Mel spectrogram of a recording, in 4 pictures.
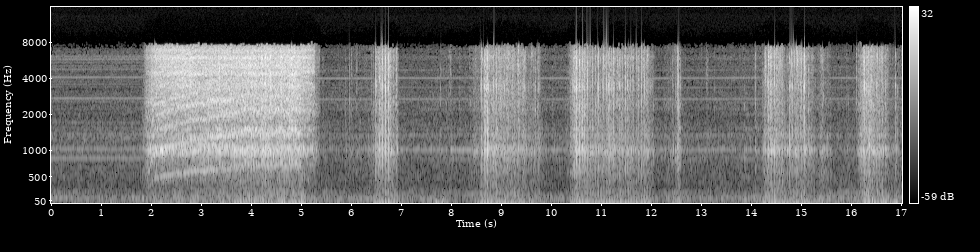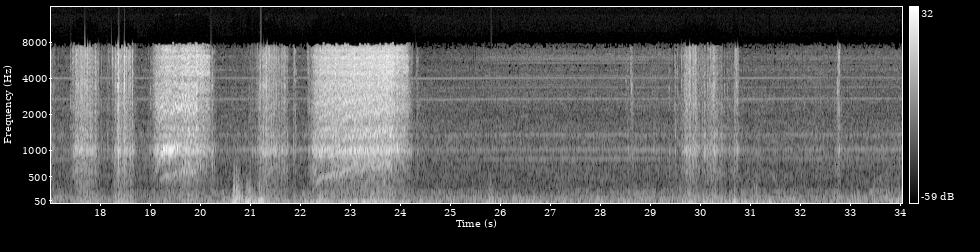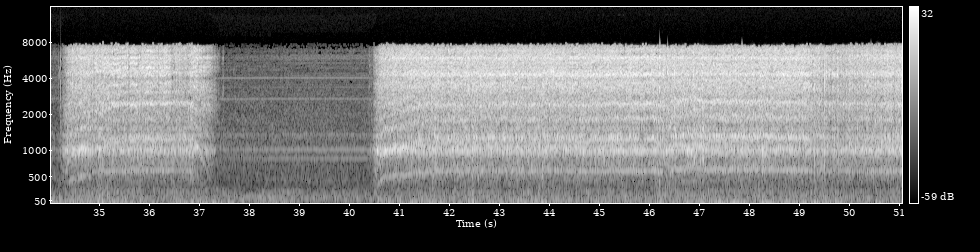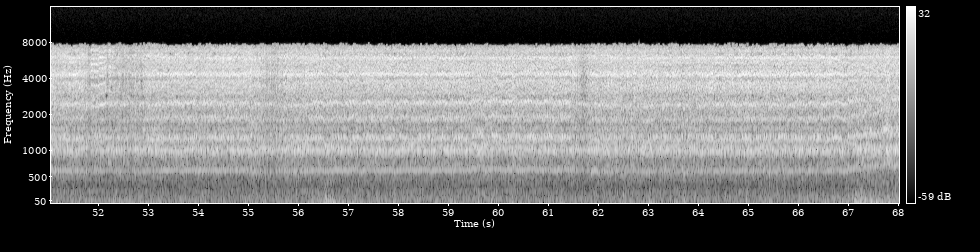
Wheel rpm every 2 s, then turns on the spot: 10, 130, 80, 0, 20, 20, 10, 40, 20, 50, 20, 100, 10, 0, 10, 10, 0, 110, 90, 0, 100, 160, 160, 160, 160, 160, 160, 160, 160, 160, 160, 160, 160, 160.
8-12 14-18 20-22 24-26 30-32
